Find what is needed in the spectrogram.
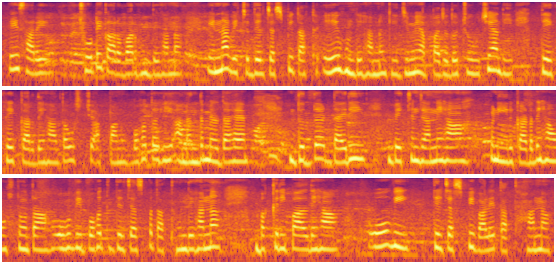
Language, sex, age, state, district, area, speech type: Punjabi, female, 18-30, Punjab, Mansa, rural, spontaneous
